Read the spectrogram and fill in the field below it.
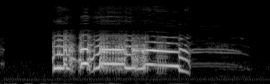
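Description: A Sweater gamefowl rooster in a breeding pen crows once, loud and close, a strong harmonic call of about a second and a half that falls off into a fainter trailing note.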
